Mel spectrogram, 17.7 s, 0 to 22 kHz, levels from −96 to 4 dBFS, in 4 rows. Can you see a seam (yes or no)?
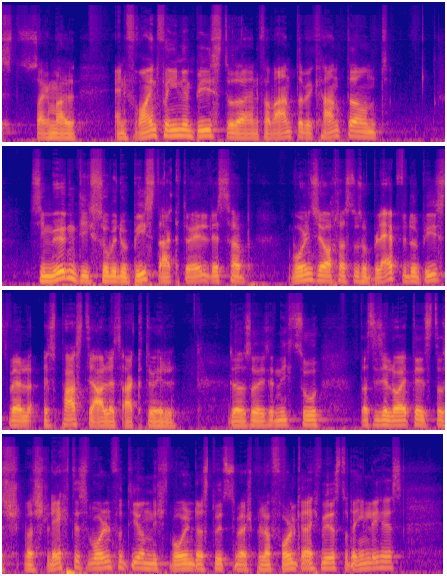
yes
